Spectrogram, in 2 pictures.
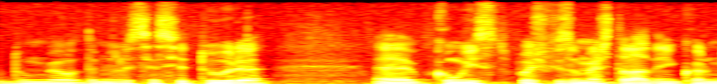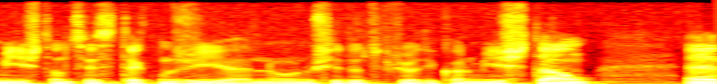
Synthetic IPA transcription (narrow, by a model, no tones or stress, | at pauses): d̪umewd̪ɐmiɲɐlˠisẽsjɐt̪uɾɐ | ɛkõisud̪ɨpojʃfizumɐẽʃt̪ɾaðɐẽj̃ikɔnumiɐʃt̪ɐ̃w̃d̪sjẽsit̪ɛk̚nulˠuʒiɐnunuĩʃt̪it̪ut̪su̥pɾioɾðikɔnumiɐʃt̪ɐ̃w̃ | ɛ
